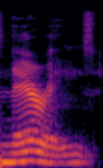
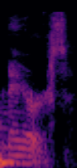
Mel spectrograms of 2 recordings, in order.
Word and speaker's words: nares: This is nares, 2, not nares.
